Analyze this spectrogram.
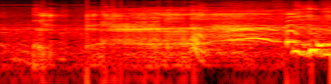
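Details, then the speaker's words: Deliberate burping during a burping contest: a long, loud, drawn-out voluntary belch lasting about two seconds. "I used to do this all the time I get real loud ones out I need some water to clear it out"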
